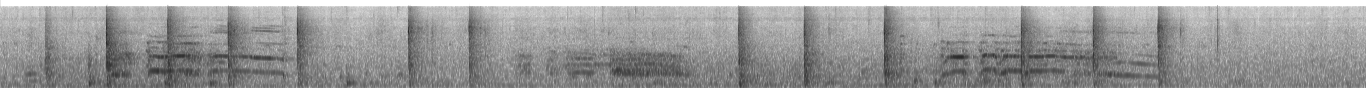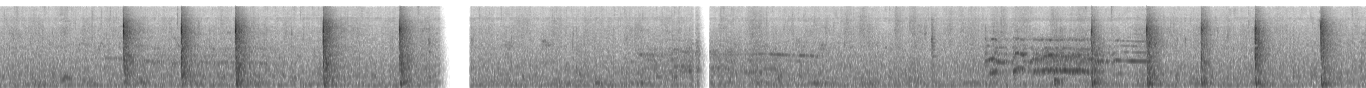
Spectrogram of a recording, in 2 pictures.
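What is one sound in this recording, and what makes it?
Sticks of firewood clack and knock against each other.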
